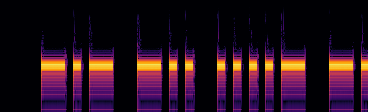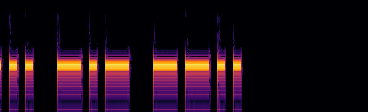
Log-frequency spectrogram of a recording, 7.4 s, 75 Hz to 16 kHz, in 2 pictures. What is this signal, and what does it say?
Morse code, heard as a keyed tone, about 15 wpm, 700 Hz. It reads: KD4BKZ
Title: USA Call Signs - 6 Characters - Repeated 3x - 15wpm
